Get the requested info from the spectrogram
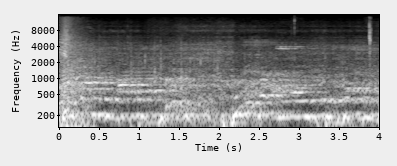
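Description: A swoosh sound effect at the start as a broadcast replay transition wipes in, followed by steady background music with held tones.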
